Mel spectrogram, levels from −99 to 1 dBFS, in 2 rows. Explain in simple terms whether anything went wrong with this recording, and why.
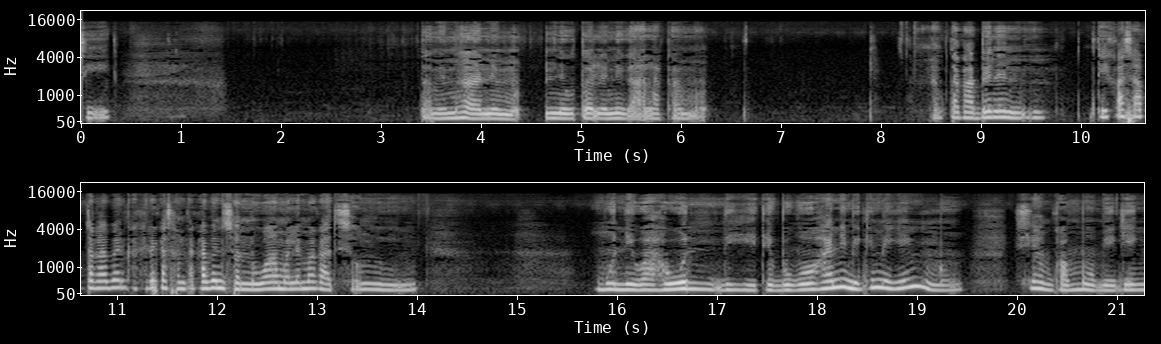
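Throughout the speech, the s sounds come out gritty and metallic, and nothing is heard above about 15 kHz. This is likely HE-AAC compression, which fakes the treble by copying lower sound upward, so the top stays bright but wrong rather than simply muffled.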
